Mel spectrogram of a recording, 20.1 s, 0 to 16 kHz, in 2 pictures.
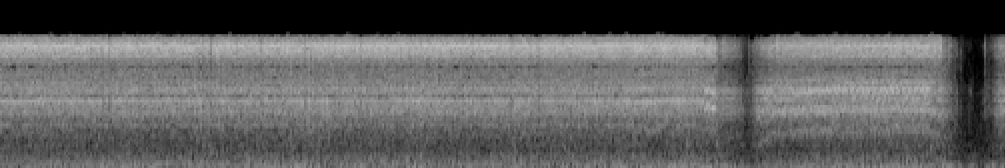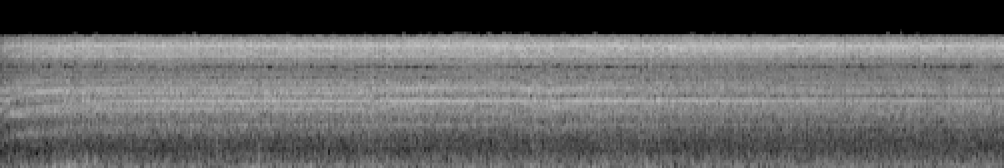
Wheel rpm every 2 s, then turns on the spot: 230, 230, 240, 220, 160, 140, 210, 220, 230, 230.
none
